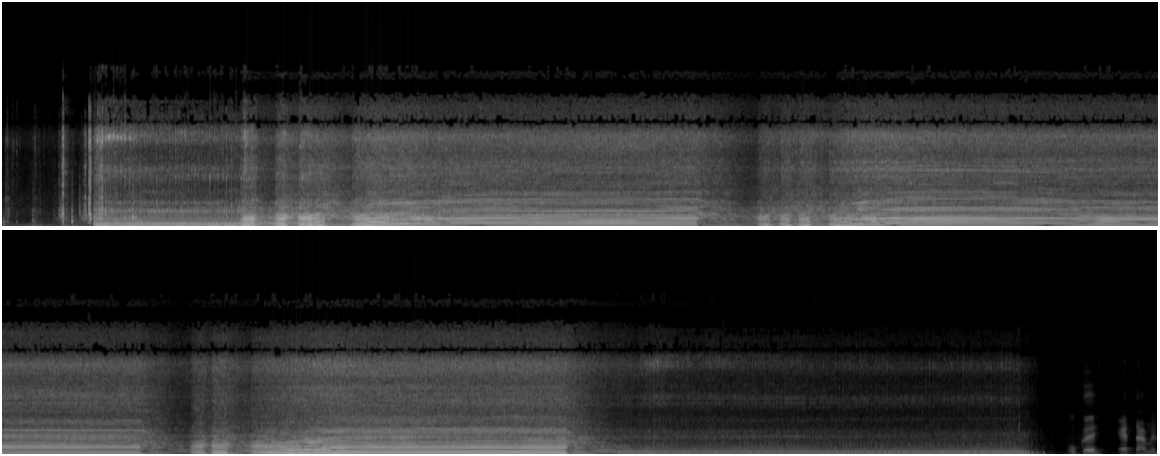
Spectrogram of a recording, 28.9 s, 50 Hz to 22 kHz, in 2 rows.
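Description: Shindaiwa 380 two-stroke chainsaw revved off the cut three times, each time rising to a steady high-revving note held for several seconds, running clean and stable. It drops back to idle and then shuts off near the end.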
